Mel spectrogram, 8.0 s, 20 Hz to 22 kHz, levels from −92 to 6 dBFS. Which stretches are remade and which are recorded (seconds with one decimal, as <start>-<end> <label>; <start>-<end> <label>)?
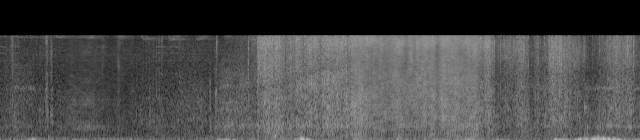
0.0-0.8 recorded; 0.8-1.7 remade; 1.7-4.4 recorded; 4.4-6.0 remade; 6.0-8.0 recorded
